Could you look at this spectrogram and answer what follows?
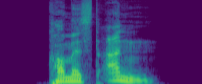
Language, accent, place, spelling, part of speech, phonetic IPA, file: German, Germany, Berlin, kommest an, verb, [ˌkɔməst ˈan], De-kommest an.ogg
- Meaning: second-person singular subjunctive I of ankommen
